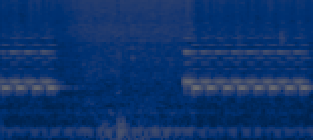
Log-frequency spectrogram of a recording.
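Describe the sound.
A telephone rings with an incoming call from a withheld number. The ring is a faint, rapid electronic warble that comes in two bursts with a short pause between them, and no voices are heard.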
